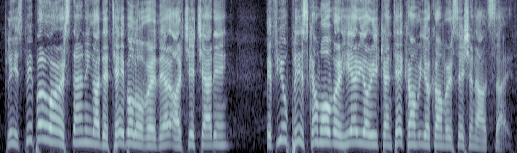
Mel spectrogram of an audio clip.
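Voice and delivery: loud and high, telling the chatters off across the room; calling out. Real, not acted. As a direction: raise your voice to hush the talkers at the table. Host calls out to chatting people.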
